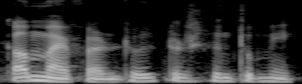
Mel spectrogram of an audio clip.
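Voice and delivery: lightly mocked Indian accent; imitated Indian accent. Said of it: "Stephen Fry nails the voice".

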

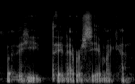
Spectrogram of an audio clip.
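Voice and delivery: whispered aside. Real, not acted. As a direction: drop to a hushed whisper for the grim aside. Dark aside to listeners.

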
